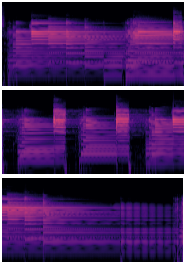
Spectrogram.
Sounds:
Music, Rock music, Effects unit, Guitar, Electric guitar, Distortion, Musical instrument

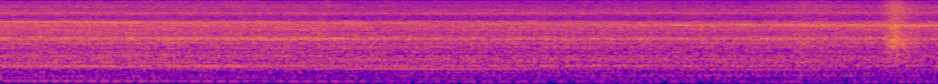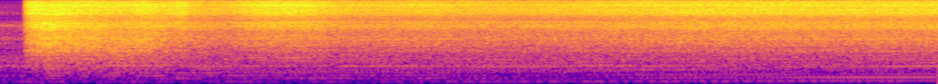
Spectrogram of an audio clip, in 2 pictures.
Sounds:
Tools, inside a small room

